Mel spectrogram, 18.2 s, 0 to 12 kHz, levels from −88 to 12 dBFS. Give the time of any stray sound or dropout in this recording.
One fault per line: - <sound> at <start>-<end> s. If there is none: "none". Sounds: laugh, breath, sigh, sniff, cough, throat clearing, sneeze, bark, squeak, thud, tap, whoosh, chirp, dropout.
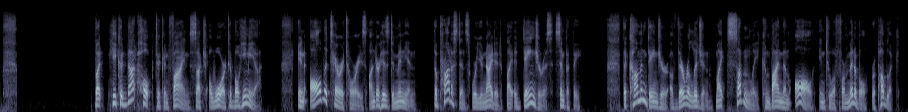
none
